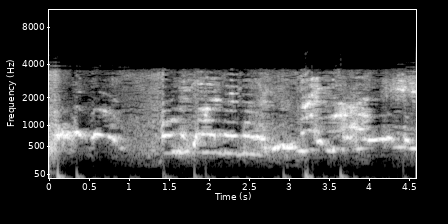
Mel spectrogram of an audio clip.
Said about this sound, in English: It is then she lets loose a cry of pure anguish.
